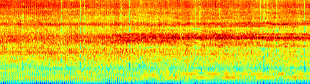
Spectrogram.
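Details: Bolens riding lawn mower that would not start, now running after its bad solenoid was replaced: a small single-cylinder engine at steady speed with a busy, even buzz and no knocks or misfires, so it is running normally.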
